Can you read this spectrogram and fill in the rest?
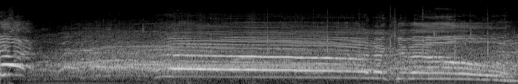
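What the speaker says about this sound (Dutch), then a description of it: "Ik wil één goed applaus voor de volgende mens wat nu aan kan kondigen." A large festival crowd at an Oranje Zingt Zuid show cheers loudly in a sustained, tonal roar of voices that swells and holds for several seconds, with one brief shout at the start.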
